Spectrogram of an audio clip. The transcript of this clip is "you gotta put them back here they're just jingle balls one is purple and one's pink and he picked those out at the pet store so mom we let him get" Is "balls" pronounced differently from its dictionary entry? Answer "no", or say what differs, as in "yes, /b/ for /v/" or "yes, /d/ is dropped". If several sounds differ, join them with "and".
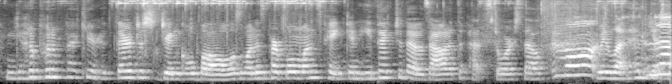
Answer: no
